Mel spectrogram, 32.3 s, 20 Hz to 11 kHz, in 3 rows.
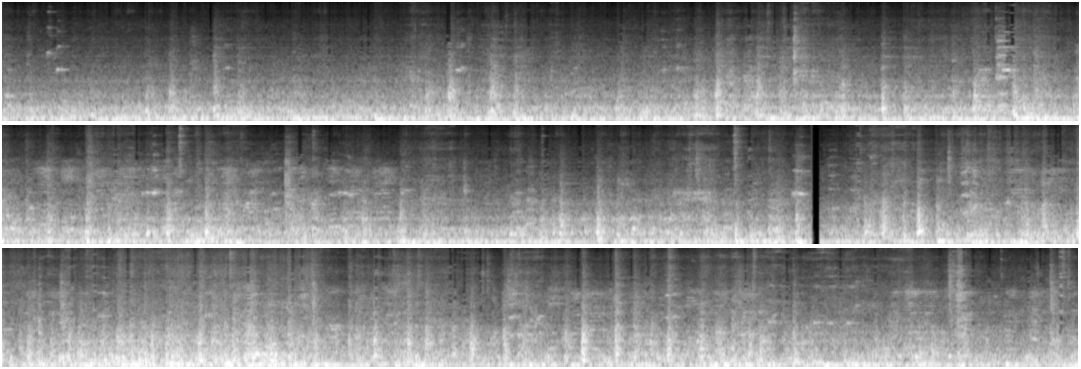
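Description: Cabin running noise of a JR West 113 series electric train pulling out of a station: a steady rumble with scattered wheel clicks and knocks. It cuts out for an instant about two-thirds of the way through, then comes back somewhat louder.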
